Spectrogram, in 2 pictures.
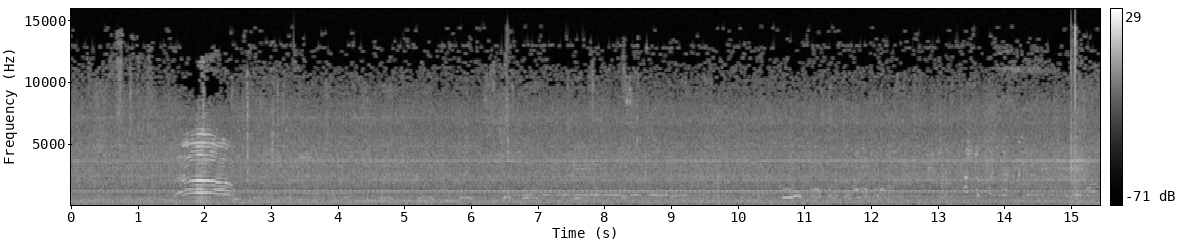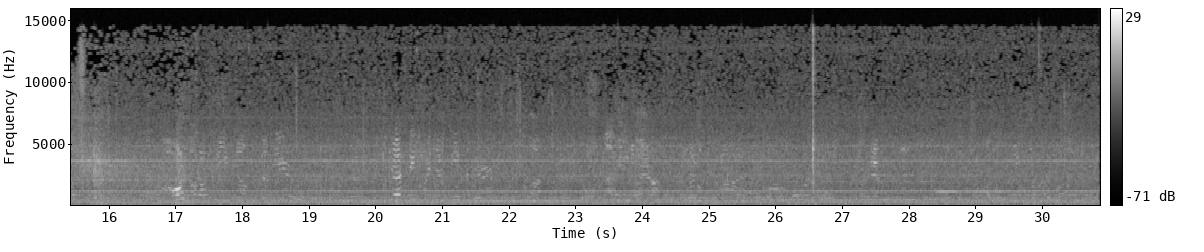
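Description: Boeing 777-200 passenger cabin noise on descent: the steady rush of engines and airflow with a thin steady whine. A short high-pitched cry rises and falls about two seconds in, with faint voices now and then.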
